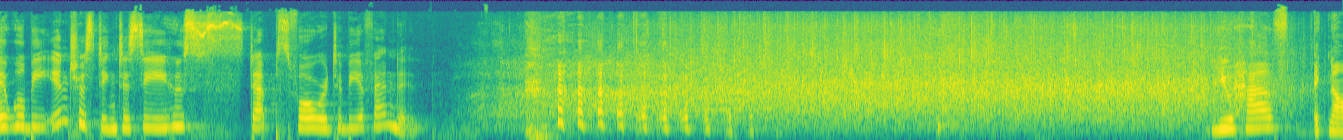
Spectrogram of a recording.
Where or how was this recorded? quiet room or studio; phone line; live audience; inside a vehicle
live audience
